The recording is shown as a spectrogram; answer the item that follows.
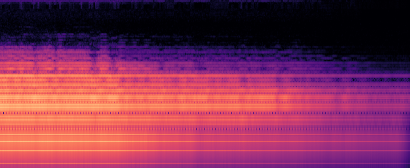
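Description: Trombone playing one long tone on middle F in first position, held at a steady pitch and gradually growing softer over the last few seconds.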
